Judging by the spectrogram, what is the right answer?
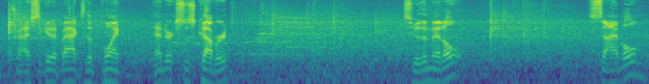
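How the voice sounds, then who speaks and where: A man doing informal, conversational live play-by-play commentary of a hockey game. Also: mid-range voice. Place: indoor community ice rink. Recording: noisy ice arena ambience.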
